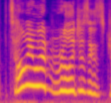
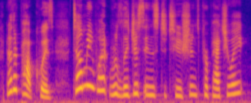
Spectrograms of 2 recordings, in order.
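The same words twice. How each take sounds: First: Much higher and faster, hammed-up quizzing; pushier mock Leto. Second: Higher, mock-imperious quizzing voice; mock Leto quiz. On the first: God Emperor pressing Mineo again, higher and rushed. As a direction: rush the demand, ramping it up. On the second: God Emperor demanding an answer from Mineo, mock-imperious. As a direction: play the god-emperor testing him.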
